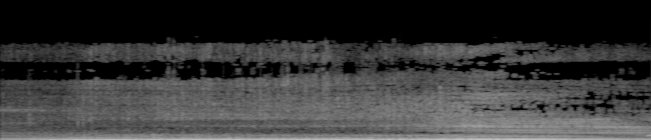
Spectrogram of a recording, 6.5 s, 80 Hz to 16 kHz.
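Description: Model aircraft engine (UMS 125 cc) of a quarter-scale Focke-Wulf 190 running at high power on the takeoff run. Its steady note rises in pitch about four to five seconds in as it speeds up.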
